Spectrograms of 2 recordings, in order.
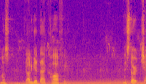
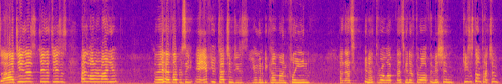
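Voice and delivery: anxious disciple; 8 semitones higher, 6 dB louder than usual. Acted. Disciples warning Jesus not to touch.

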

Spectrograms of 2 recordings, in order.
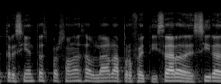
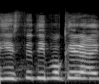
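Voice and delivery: higher, louder baffled question; puzzled churchgoer; 10 semitones higher, 11 dB louder than usual. Retold or imitated. Churchgoer wondering about the pastor, baffled. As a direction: sound baffled at the change.

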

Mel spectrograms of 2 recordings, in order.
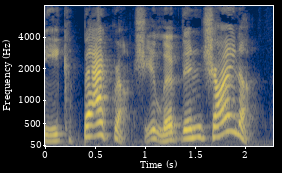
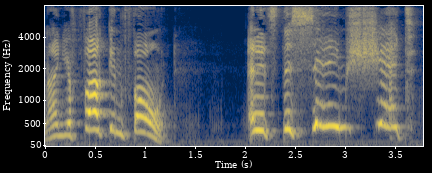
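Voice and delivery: exasperated rant; 13 semitones higher, 4 dB louder, slower than usual. Real, not acted. Ranting about wasted cultural access.

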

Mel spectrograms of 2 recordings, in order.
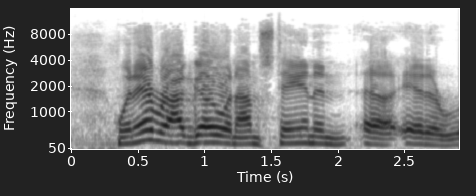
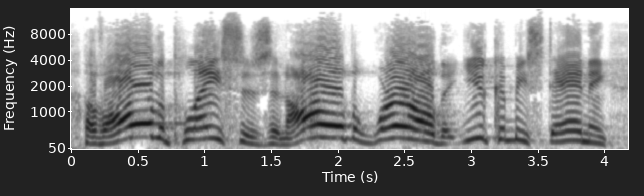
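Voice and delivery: preaching God's voice; 4 semitones higher than usual. Acted. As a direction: voice God's call with fervour. Voicing God's words, preaching.

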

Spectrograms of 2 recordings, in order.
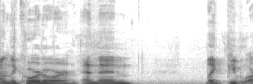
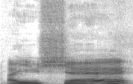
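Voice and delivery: slow, drawn-out, louder come-on; suggestive question; 5 dB louder, much slower than usual. Acted. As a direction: stretch it out knowingly. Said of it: "One of the providers is like".

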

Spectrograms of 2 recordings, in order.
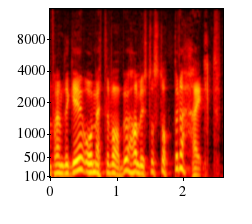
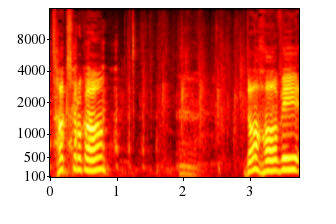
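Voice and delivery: loud, higher host voice; raised moderator's voice; calling over applause; 3 semitones higher, 9 dB louder than usual. Real, not acted. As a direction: project thanks to the whole room. Host calls over applause after debate.

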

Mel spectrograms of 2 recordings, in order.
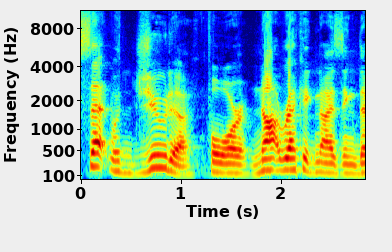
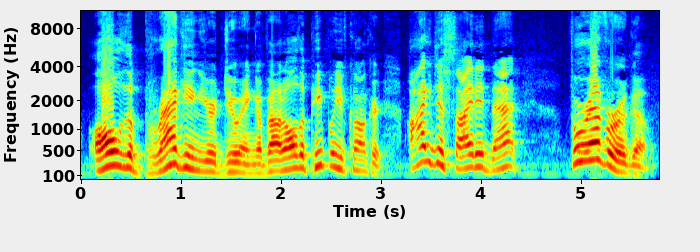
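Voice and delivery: scornful retort; 7 semitones higher, 5 dB louder than usual. Acted. God answers boasting.

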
